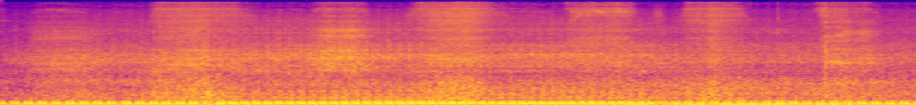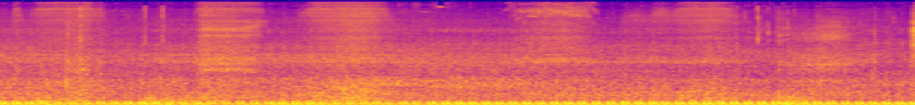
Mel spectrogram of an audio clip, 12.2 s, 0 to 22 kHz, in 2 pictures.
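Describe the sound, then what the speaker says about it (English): A Honda NT1100 motorcycle engine runs steadily and loudly up close, a deep continuous rumble with pulsing revs, mixed with wind buffeting and no talking. "It's got a lovely engine note on it."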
